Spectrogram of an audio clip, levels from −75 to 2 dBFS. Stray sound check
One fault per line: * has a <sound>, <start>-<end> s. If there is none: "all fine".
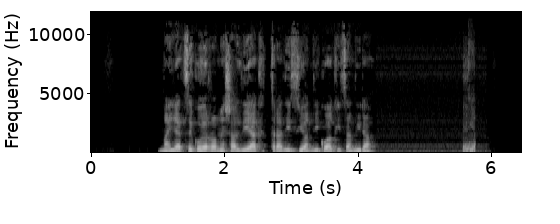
* has a laugh, 5.6-5.8 s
